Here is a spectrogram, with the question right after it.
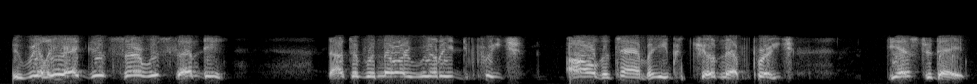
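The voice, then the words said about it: Slightly hoarse voice. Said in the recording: “I'm a little hoarse this morning.”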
